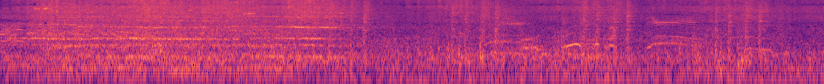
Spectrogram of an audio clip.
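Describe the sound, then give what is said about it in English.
A train rumbles loudly past on the tracks, a steady heavy roar with clattering wheels and faint metallic squeals, continuous throughout. “I think the train is on this track.”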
